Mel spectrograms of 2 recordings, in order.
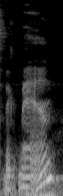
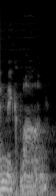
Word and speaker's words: McMahon: If you like the American pronunciation, it's McMahon. Yeah. Aussies say McMahon.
